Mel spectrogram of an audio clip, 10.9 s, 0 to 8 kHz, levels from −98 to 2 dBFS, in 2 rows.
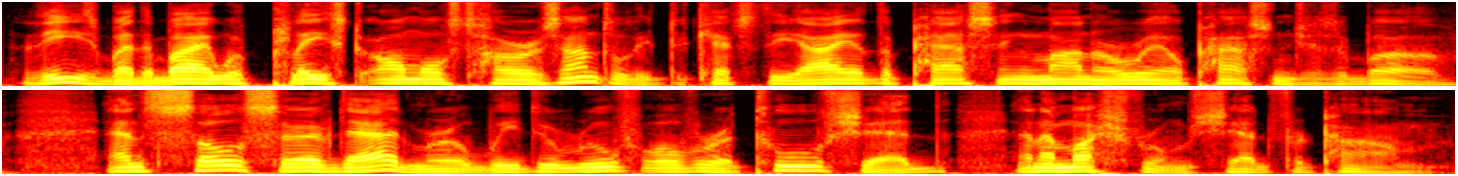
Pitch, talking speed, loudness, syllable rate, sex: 110 Hz, 195 wpm, -19 LUFS, 5.4 syllables/s, male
